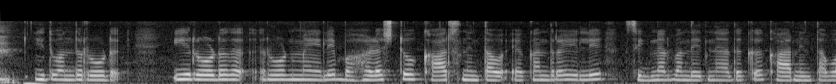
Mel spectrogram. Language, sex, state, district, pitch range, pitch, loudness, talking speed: Kannada, female, Karnataka, Dharwad, 200-220 Hz, 210 Hz, -18 LUFS, 110 wpm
